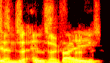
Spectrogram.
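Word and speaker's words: Enzo Fernández: Enzo Fernandez, said that right. – Yes, Enzo Fernandez.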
